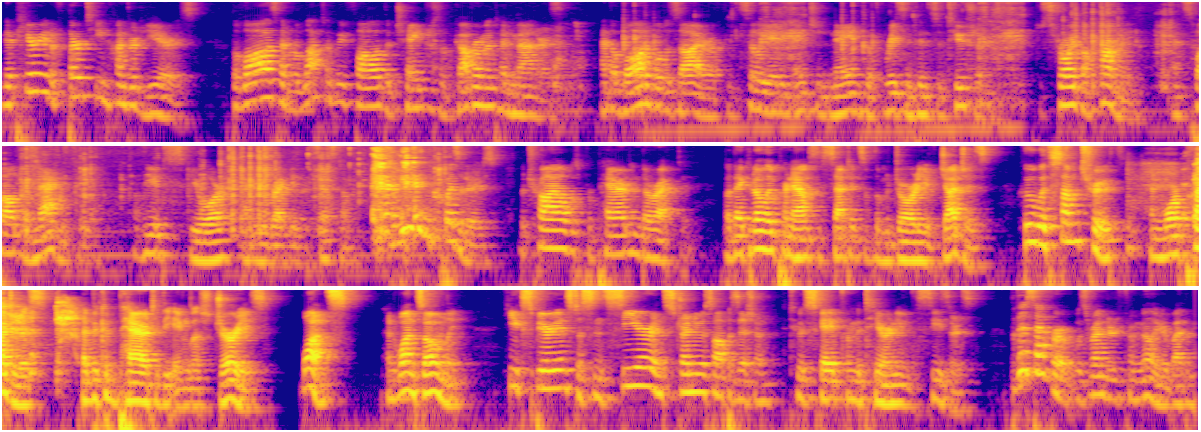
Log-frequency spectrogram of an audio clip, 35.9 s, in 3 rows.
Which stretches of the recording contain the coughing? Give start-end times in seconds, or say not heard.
15.7-16.2, 23.2-24.9.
